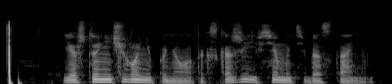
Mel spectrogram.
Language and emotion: Russian, neutral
